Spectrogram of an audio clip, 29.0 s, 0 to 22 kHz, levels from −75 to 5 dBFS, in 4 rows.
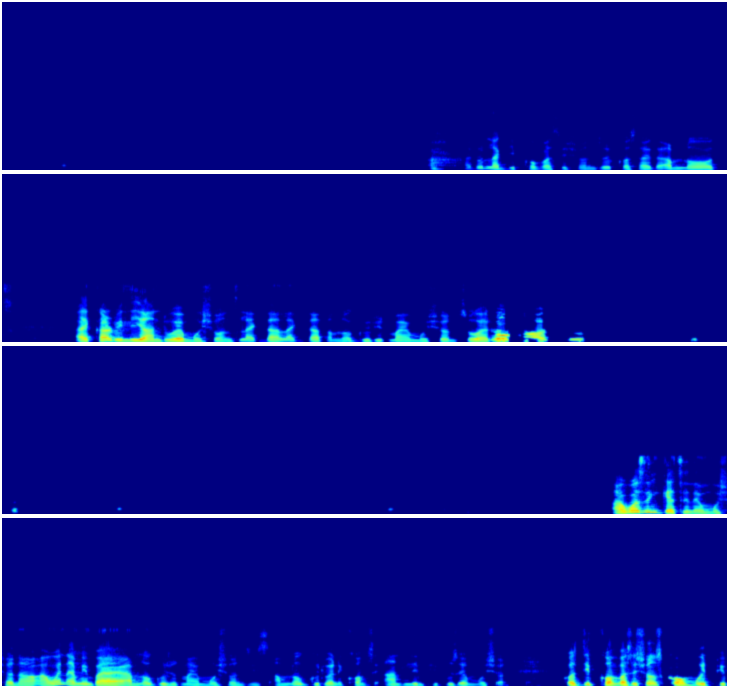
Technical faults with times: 4.71-11.91 automatic gain rising
6.82 concealed Bluetooth headset packet loss
9.27 concealed Bluetooth headset packet loss

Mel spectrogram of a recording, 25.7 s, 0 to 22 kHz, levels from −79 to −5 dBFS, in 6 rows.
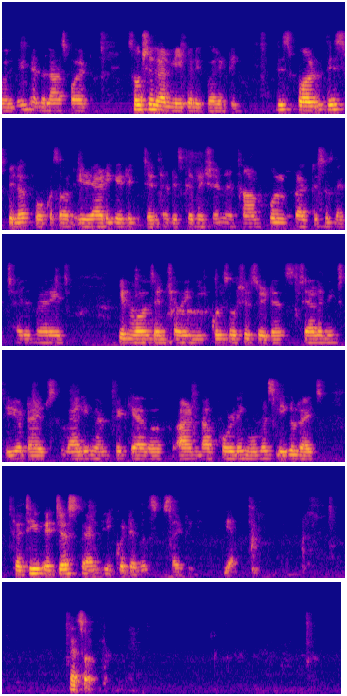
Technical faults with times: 2.02-4.44 AMR rate drop
10.56-11.91 AMR rate drop

